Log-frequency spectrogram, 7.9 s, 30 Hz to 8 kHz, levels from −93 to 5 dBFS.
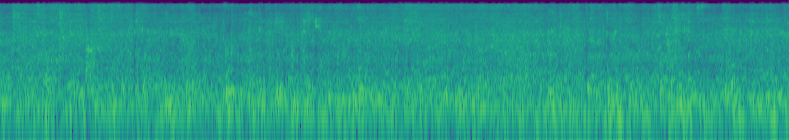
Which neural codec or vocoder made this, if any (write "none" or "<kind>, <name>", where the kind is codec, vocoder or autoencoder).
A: codec, HILCodec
